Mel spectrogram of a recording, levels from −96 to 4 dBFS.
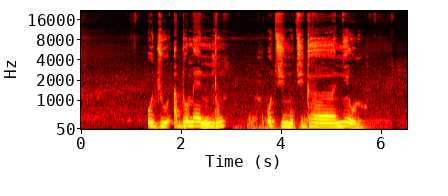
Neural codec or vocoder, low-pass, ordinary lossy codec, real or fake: none; none; none; real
